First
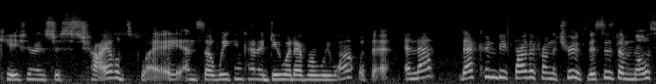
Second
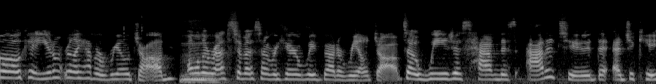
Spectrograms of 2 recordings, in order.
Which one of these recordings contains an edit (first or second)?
second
